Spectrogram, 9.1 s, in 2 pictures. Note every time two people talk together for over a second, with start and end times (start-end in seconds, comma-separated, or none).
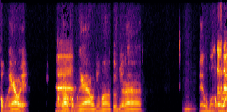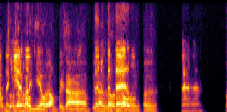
4.0-5.2, 6.0-7.3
